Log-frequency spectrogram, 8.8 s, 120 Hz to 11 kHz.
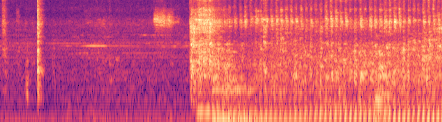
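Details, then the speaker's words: Yamaha Mio M3 scooter engine starting and idling with a rough, rattly chatter over the exhaust beat; abnormal engine noise traced to a worn camshaft bearing. "Nah jadi eh suara kasarnya itu seperti itu ya pokoknya ada suaraaneh di bagian mesinnya ini ya"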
